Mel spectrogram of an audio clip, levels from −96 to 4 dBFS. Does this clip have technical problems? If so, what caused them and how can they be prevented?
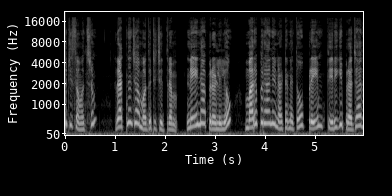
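No, there are no technical problems to be heard in this speech clip. Since nothing has gone wrong, there is nothing here to prevent.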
